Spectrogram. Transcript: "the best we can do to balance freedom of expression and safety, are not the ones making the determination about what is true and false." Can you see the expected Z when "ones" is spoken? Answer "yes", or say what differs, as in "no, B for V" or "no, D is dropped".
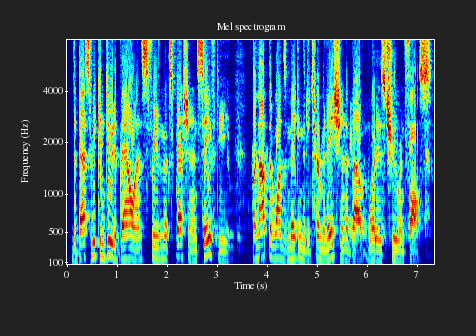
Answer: yes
